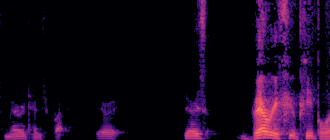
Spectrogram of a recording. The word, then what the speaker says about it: Meritage: pronounced Meritage, it's pronounced Meritage because it's an American term. It came out of a contest that happened in California, and it's a combination of merit and heritage. So it's pronounced Meritage, but there's very few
